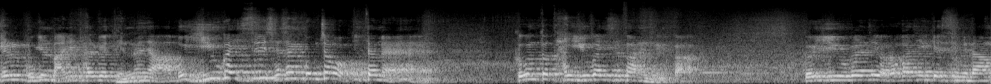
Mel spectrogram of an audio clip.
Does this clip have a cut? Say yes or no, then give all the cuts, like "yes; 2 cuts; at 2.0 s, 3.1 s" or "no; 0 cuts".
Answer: no; 0 cuts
